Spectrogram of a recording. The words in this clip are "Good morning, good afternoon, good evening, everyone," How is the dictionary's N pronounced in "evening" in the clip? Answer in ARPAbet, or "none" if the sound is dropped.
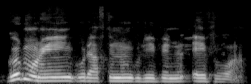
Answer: none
